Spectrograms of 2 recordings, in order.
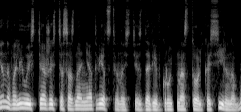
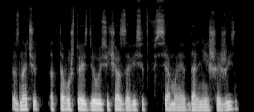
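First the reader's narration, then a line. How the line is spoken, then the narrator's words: Quiet question. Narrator (Russian): Спросил я тихо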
